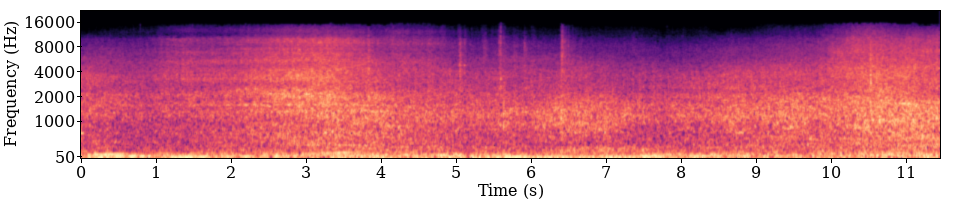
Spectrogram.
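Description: City road traffic noise, with a steady low rumble.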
